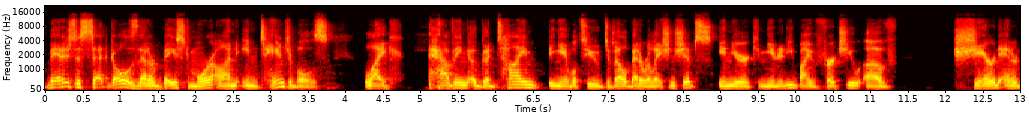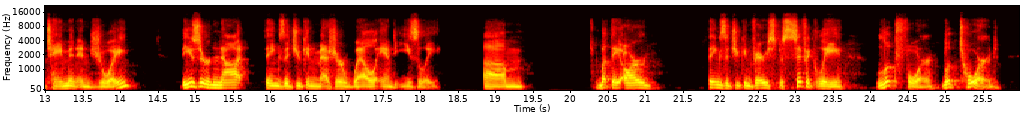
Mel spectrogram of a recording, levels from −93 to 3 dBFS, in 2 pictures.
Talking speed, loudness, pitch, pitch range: 130 wpm, -24 LUFS, 110 Hz, 95-120 Hz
